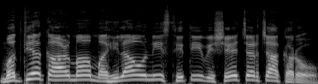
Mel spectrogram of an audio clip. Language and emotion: Gujarati, neutral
